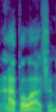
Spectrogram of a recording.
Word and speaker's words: Appalachian: me a curse also Appalachian should pronounce with a latch and not a le as someone from there okay fine appalachin I will adjust my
